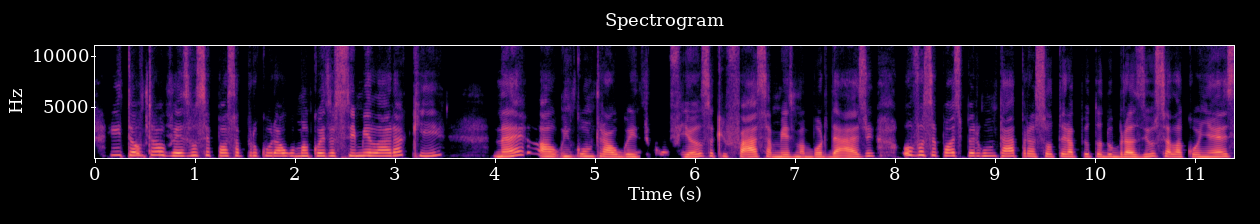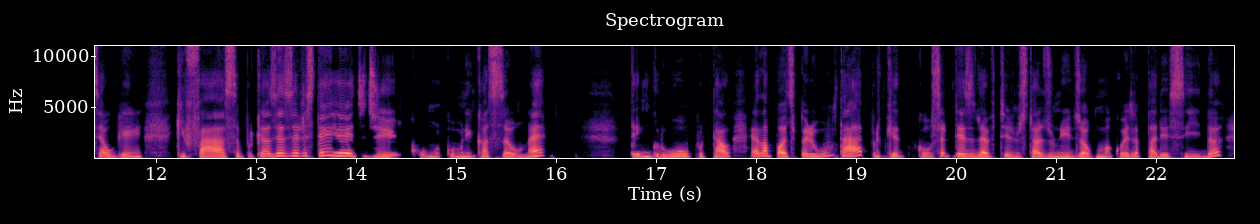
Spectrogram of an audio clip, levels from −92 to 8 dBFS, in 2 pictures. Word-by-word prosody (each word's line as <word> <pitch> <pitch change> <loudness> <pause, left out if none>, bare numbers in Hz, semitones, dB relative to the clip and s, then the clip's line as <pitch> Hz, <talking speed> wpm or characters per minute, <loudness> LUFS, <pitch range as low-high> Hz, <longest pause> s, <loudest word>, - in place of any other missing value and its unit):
Então 350 -2 +1
talvez 290 -6 +2
você 320 +2 -1
possa 295 -1 -1
procurar 290 0 -2
alguma 275 0 +1
coisa 280 +1 +1
similar 285 +1 +2
aqui, 315 -1 -2 0.5
né. 245 +11 +4
Ao 225 -1 +4
encontrar 225 0 +1
alguém 205 0 +2
de - - -17
confiança, 210 +5 -2
que 235 - -4
faça 215 +2 +5
a - - -2
mesma 200 -1 +1
abordagem, 185 +4 +1 0.3
ou - - +3
você 335 -1 0
pode 295 -2 +1
perguntar 275 -2 +1
para 250 -1 -2
a - - -1
sua 225 +1 -2
terapeuta 220 -1 0
do 210 +1 -1
Brasil 205 +3 +3
se 235 0 -1
ela 215 -1 +3
conhece 210 +2 0
alguém 195 0 -3 0.3
que 220 - -4
faça, 200 +1 +1
porque 210 +6 -7
às 245 -1 0
vezes 270 0 +2
eles 275 -1 -1
têm 310 +2 -1
rede 265 -8 +3
de 200 -2 -2
comu 185 -1 -8
comunicação, 185 -3 -3
né. 240 - +3 0.9
Tem 205 -2 -1
grupo, 185 +2 -2
tal. 180 +1 +1 0.2
Ela 255 +3 +2
pode 200 -4 +3
perguntar, 225 +11 +1
porque 205 -3 -4 0.2
com 180 -1 -7
certeza 225 -1 -1
deve 195 -3 +3
ter 195 -1 -4
nos 180 -1 -7
Estados 180 -1 0
Unidos 180 +1 -3
alguma 175 0 0
coisa 180 0 -3
parecida. 175 - -4
215 Hz, 165 wpm, -24 LUFS, 195-270 Hz, 0.9 s, faça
